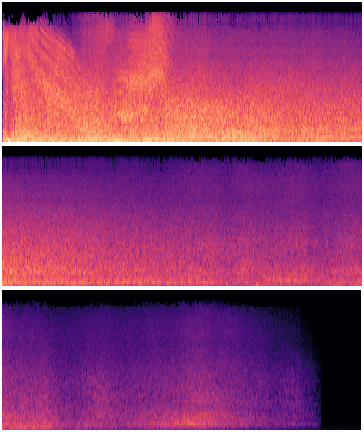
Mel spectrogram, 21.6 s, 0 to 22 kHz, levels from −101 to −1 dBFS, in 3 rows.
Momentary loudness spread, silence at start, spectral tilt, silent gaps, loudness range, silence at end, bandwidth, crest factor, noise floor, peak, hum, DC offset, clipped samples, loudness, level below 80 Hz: 25 LU; 0 s; -4.5 dB/octave; none; 24 LU; 3.05 s; 15.5 kHz; 18 dB; under -90 dBFS; -2 dBFS; none; under 0.1%; under 0.1%; -16 LUFS; -24 dBFS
